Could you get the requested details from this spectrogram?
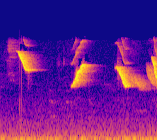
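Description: A red-cowled cardinal gives clear, slurred whistles, each falling or sweeping across a high pitch, spaced about a second apart, over a quiet low hum.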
